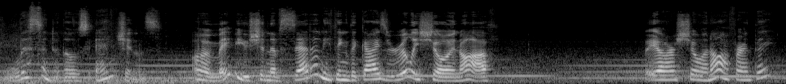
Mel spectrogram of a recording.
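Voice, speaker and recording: An actress playing an anxious, talkative young flight attendant with a hesitant manner in a radio drama. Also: female voice, medium pitch, sing-song, normal speed, over music, natural voice. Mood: chatty. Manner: hesitant, questioning.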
